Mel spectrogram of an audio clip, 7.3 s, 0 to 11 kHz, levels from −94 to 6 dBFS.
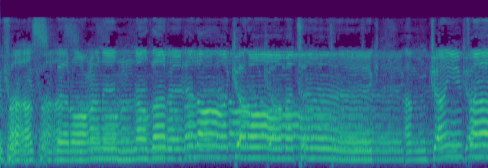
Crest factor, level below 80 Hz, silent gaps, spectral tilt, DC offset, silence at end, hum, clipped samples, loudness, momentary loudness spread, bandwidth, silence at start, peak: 14 dB; -70 dBFS; none; -5 dB/octave; under 0.1%; 0 s; none; under 0.1%; -25 LUFS; 8 LU; 8 kHz; 0 s; -10 dBFS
